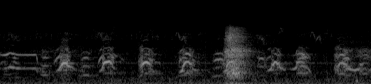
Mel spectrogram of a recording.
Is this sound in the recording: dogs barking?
yes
